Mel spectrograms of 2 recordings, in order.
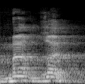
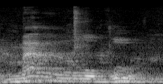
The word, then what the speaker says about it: مغضوب: It's not maghrib. It's not maghrib. Okay? It's same as ayn. Maghdub.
